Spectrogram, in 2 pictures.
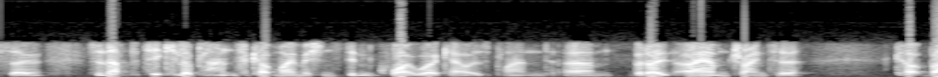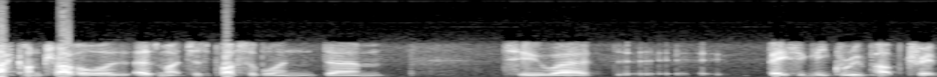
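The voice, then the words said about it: Non-North Carolina, foreign accent. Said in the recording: “as you can tell from my accent, I'm not from North Carolina”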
